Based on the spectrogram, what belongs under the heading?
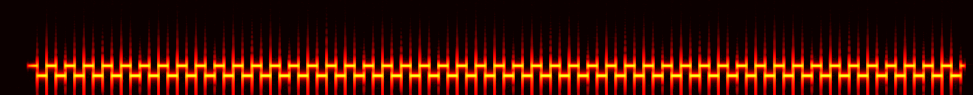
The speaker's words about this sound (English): Now let's listen comprehensively, concentrating on both tones at the same time.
